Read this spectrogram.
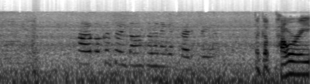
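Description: A middle-aged man speaks calmly inside a car.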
